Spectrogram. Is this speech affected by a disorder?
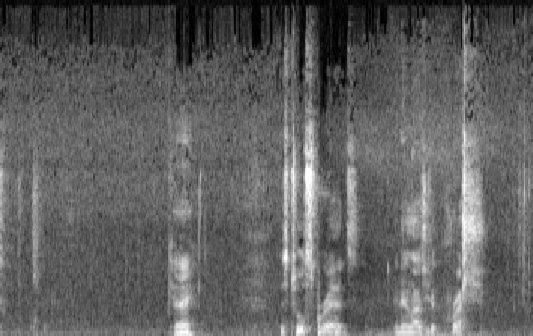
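No.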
